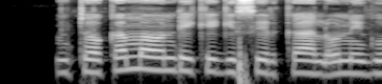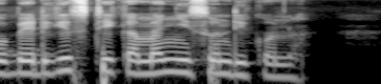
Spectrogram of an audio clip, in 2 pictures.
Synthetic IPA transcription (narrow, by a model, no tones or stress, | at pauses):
n̩tɔkamaɔndɪkɛɡɪsɪrkaloneɡobedɡɪstɪkamaɲisondikona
